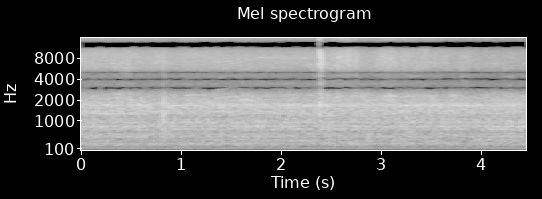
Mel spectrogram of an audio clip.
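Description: Steady whoosh and low hum of a kitchen exhaust fan running over a flat-top griddle, with one faint click a little past halfway.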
